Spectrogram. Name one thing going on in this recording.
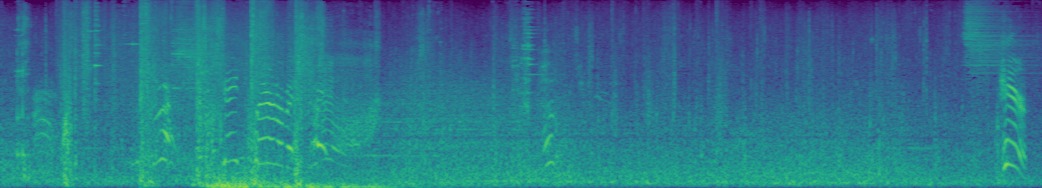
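Weapons strike and slash with sharp thuds.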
